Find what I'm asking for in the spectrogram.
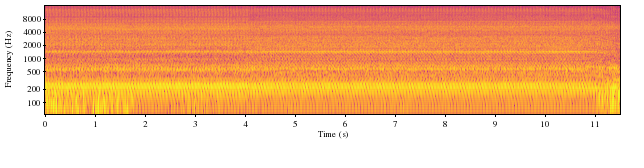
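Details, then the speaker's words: Repaired Kipor KGE 1000Ti inverter generator, warmed up, near full load (THD 2.3%), including a sudden load: even hum dips briefly as the load comes on, then holds smooth. Normal running under load. "You know, this machine just performed flawlessly. It started right up, had no issues handling the load, and actually did a great job handling a sudden load."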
